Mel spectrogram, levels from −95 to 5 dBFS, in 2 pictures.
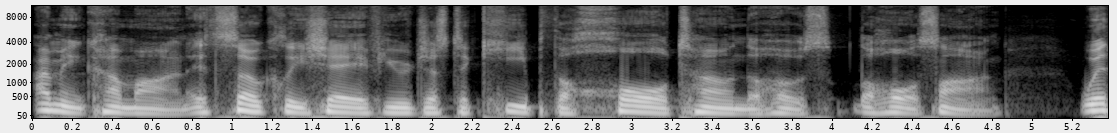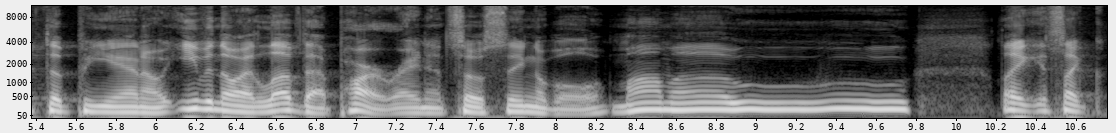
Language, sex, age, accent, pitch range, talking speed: English, male, 30-49, American, 105-145 Hz, 220 wpm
